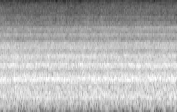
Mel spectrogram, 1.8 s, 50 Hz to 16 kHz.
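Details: Tefal Access Steam Force DT8270G0 handheld garment steamer (2000 W, 200 ml tank) switched back down to delicate (low) steam level: soft, steady hiss with faint whistle, even throughout; normal steam output.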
